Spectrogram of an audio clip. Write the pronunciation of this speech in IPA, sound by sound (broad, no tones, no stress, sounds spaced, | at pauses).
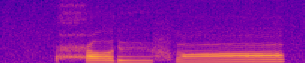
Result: ħ ɔ ɾ ʉ f ɔ̃ː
